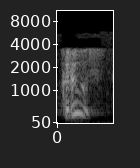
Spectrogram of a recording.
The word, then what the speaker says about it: Cruz: So we should call him Cruz, because it rhymes with goose.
